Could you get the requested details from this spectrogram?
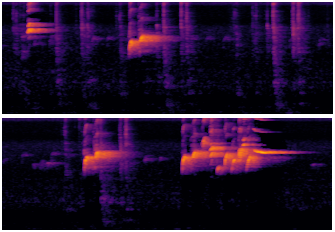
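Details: Goldfinch in good condition, likely caged, giving bursts of bright twittering song with rapid buzzy, tinkling phrases, separated by short pauses and faint background clicks.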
